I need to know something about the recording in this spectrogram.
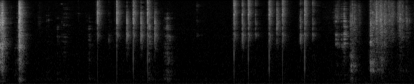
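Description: White plastic housing parts of a plug-in ultrasonic pest repeller clicking and clattering as they are handled and set down on a wooden bench: two sharp clicks right at the start, then runs of quick small clicks. Near the end, a rustle as the cardboard product box is picked up.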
